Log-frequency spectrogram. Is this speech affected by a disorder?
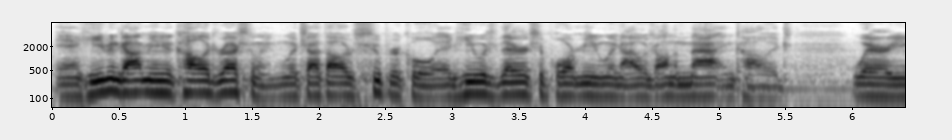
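Yes: cleft lip and palate; no front teeth at birth.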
